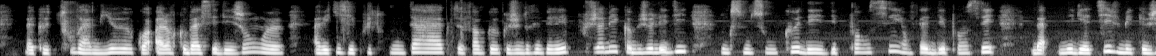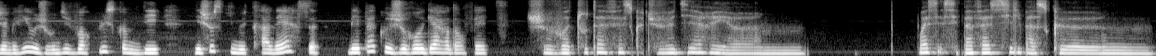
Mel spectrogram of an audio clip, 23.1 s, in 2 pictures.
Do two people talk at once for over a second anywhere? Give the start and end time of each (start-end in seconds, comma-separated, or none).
none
